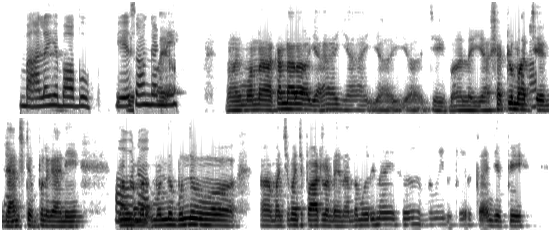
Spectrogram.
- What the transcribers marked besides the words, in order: singing: "యా యా యా యా జై బాలయ్య"; in English: "డాన్స్"; singing: "నందమూరి నాయఖ అందమైన కోరిక"
- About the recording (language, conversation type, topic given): Telugu, podcast, పార్టీ కోసం పాటల జాబితా తయారుచేస్తే మీరు ముందుగా ఏమి చేస్తారు?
